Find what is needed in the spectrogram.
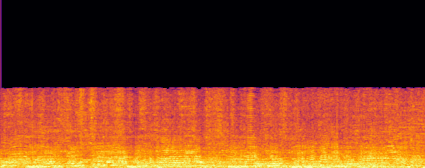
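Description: Marching band playing a tune in the street: horns holding notes over a steady drum beat.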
